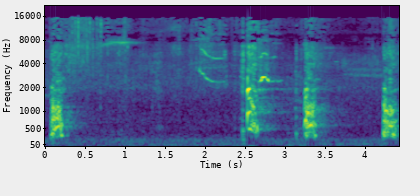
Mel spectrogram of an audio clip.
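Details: Boerboel named Shaka, eight months old, giving four short deep barks spaced about a second apart over a steady background hiss, with faint high whistling tones between barks.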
